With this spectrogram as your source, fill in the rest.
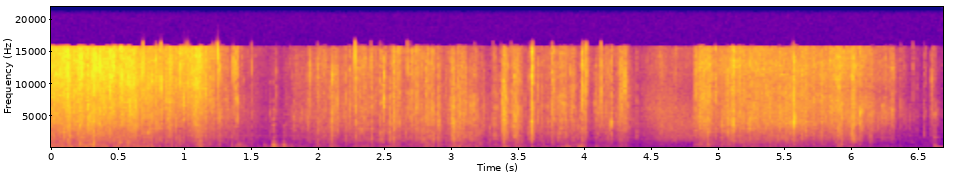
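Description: The top layer of a thin white plastic carrier bag is lifted, then pressed and rubbed flat with the palms and fingertips. It opens with a loud, bright burst of crinkling, then settles into quieter, irregular crackles and rustles.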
